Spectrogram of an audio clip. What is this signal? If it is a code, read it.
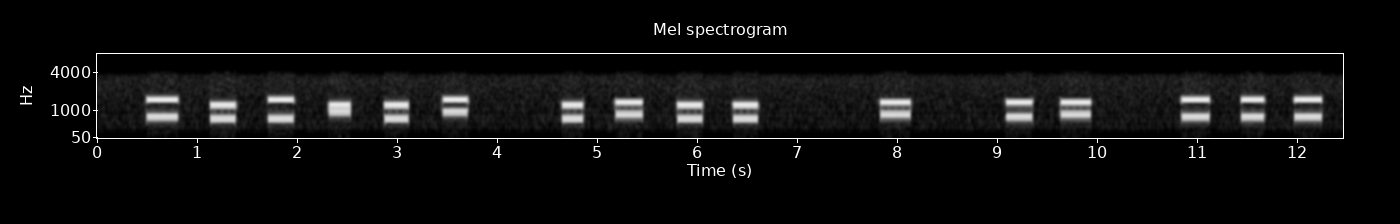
DTMF, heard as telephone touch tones, dialled by hand, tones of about 260 ms. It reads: 613*1# 1811 8 58 666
